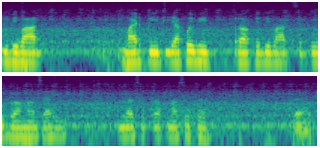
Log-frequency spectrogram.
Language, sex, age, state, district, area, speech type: Maithili, male, 18-30, Bihar, Araria, urban, spontaneous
